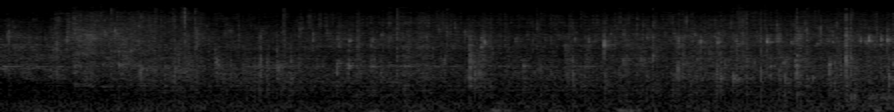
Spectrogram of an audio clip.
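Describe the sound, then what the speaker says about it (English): A salmon fillet sears skin side down in a heated skillet, giving a steady, close hissing sizzle with crackling spatters that continues unbroken, with no talking over it. "we're going to go ahead and put this in our heated skillet here, skin side down"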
